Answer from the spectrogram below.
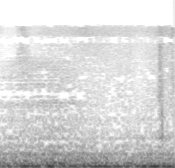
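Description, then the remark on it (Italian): Steady low-frequency rumble of a car's interior while driving, a constant deep road and engine drone filling the cabin with no voices. “Ma ed è quello che volevo dirvi, il motivo per cui sono in macchina.”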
